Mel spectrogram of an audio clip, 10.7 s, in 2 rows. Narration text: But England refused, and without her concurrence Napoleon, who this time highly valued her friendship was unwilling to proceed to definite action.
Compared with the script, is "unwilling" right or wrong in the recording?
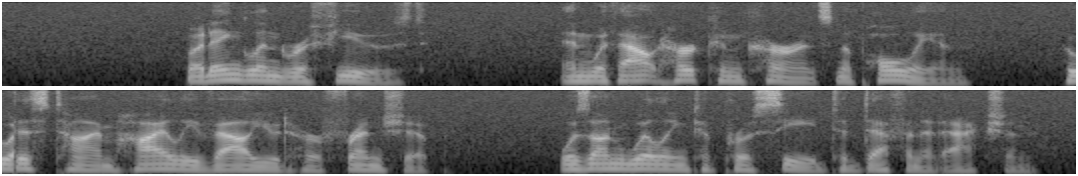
right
